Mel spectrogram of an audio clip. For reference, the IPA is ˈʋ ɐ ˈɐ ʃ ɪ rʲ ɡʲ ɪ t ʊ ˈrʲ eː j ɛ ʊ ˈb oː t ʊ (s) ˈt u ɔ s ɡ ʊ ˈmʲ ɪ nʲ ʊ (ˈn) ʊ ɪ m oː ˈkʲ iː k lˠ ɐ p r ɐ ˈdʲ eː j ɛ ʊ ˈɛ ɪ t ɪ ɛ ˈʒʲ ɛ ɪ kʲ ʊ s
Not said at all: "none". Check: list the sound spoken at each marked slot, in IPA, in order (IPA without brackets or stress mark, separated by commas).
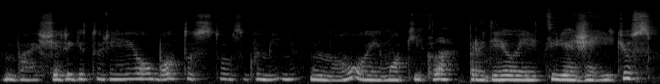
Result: s, n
